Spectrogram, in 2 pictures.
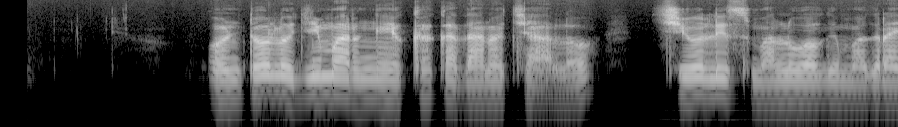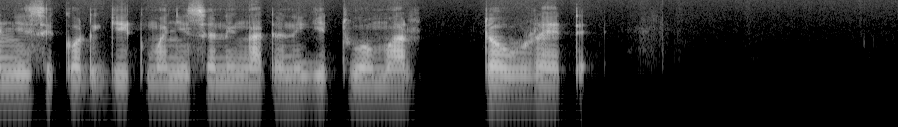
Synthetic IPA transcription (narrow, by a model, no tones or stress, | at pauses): ɔntolod͡ʒimarŋejokakad̪anɔt͡ʃa̰lɔ | t͡ʃiolismalwɔɡɪmaɡɾaɲisikɔdɡɪkmaɲisonɪŋatɔnɪɡitwomar | towɾɛtɛ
